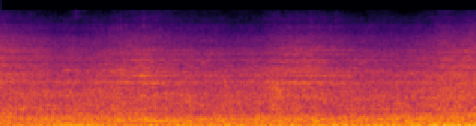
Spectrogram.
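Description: Norfolk Southern double-stack intermodal freight cars passing close by: the steady running noise of steel wheels on the rails and the moving cars.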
